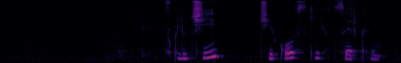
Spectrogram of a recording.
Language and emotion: Russian, neutral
